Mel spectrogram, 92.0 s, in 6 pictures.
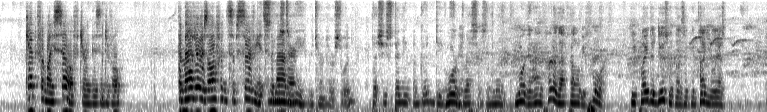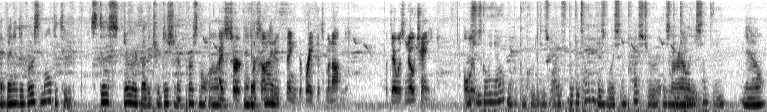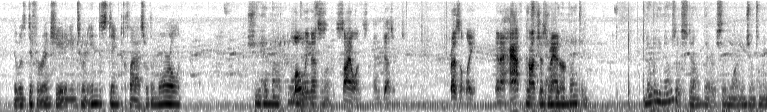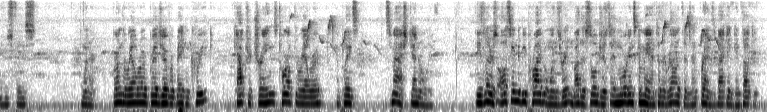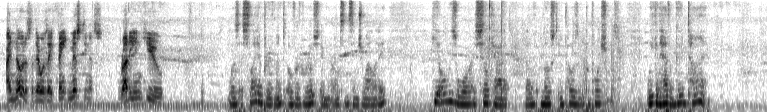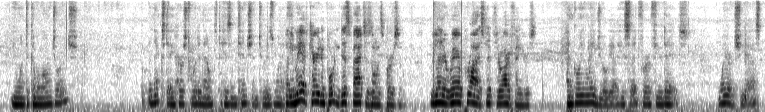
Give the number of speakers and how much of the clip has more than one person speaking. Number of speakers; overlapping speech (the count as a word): five, about 8%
